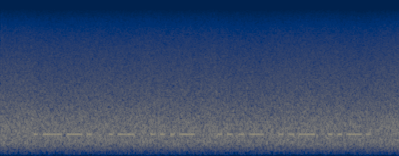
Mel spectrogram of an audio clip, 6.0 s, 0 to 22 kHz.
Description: Morse code (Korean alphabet), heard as a keyed tone, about 17 wpm, 570 Hz, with heavy radio static and a narrow filter. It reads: 졸린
